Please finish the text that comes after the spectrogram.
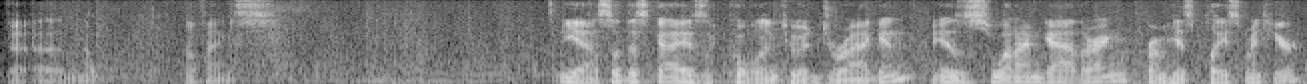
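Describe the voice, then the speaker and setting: A man's voice: medium pitch, normal speed, long pauses, slight background noise. A man livestreaming a video game with casual commentary, often muttering asides to himself as he plays. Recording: game music behind the voice. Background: loud video game music.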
